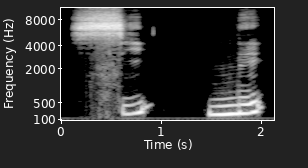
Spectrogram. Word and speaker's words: cinéma: Cinéma. Cinéma. Si-né-ma. C'est bien dans la première syllabe qu'on entend le son S. Et c'est même la même qu'au-dessus. Donc encore une fois, c'est cette lettre C qui fait S.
